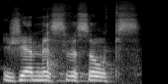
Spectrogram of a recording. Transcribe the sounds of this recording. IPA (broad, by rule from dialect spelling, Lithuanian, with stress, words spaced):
ʒʲɛˈmʲɪsʲ ʋʲɪˈsoːkʲɪsʲ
